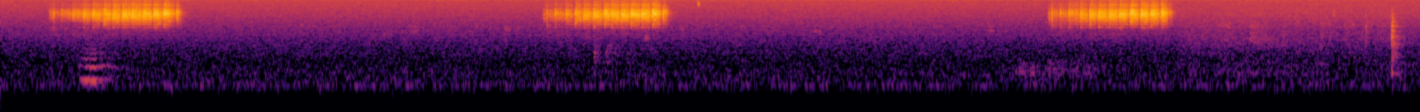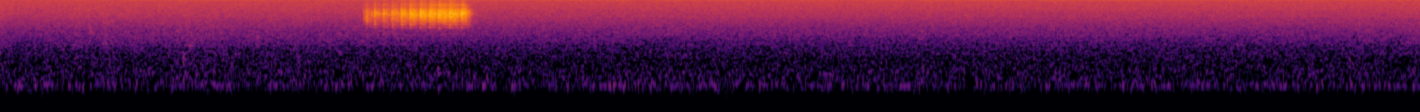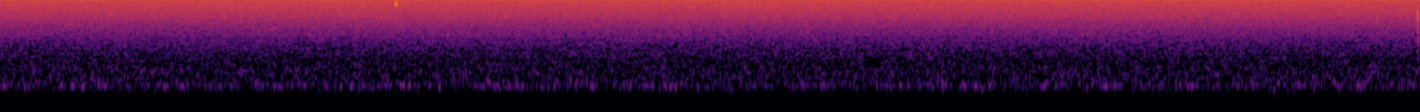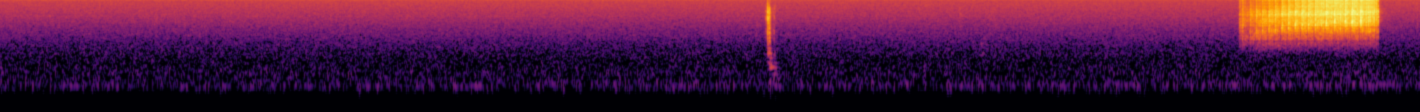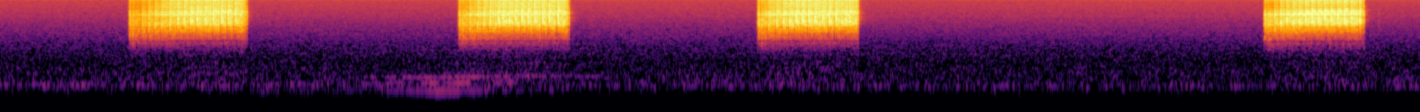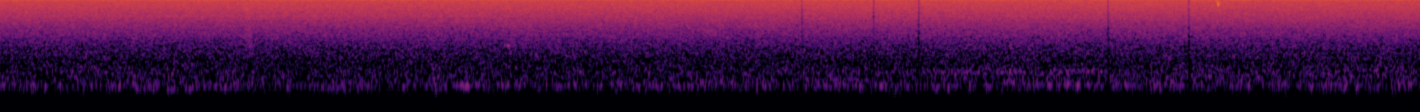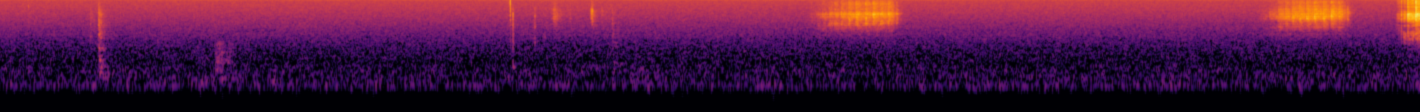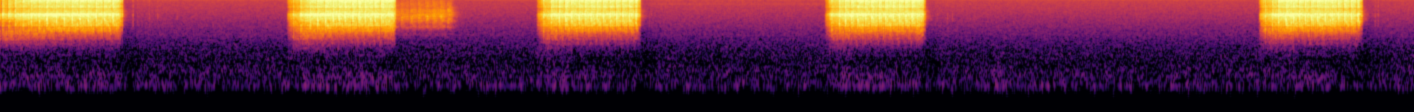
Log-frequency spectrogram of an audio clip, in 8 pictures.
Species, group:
Chorthippus eisentrauti, Orthoptera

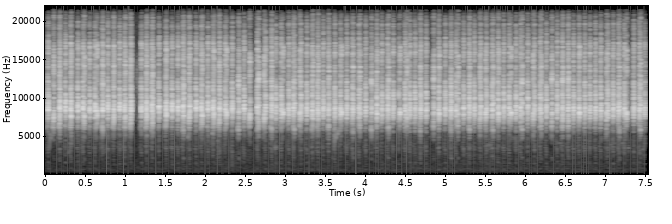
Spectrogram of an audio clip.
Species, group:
Decticus albifrons, Orthoptera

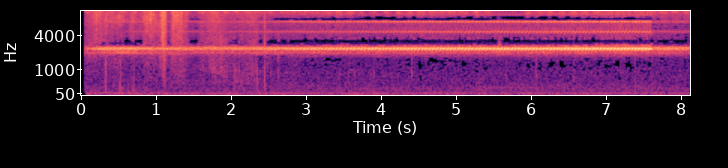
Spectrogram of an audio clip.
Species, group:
Oecanthus californicus, Orthoptera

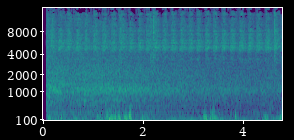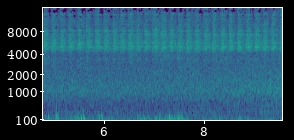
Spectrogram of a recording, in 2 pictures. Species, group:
Cicada orni, Cicadidae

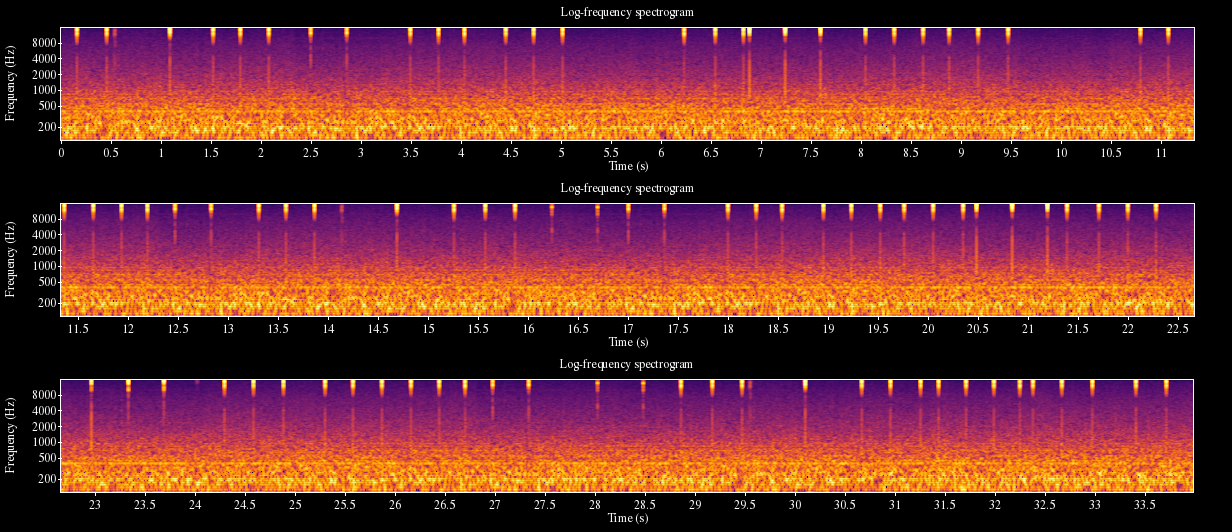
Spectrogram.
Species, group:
Cyrtaspis scutata, Orthoptera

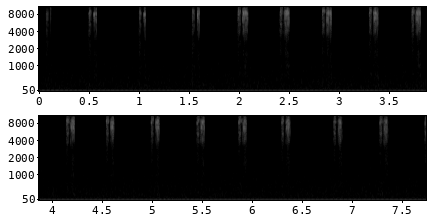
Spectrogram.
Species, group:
Thyreonotus corsicus, Orthoptera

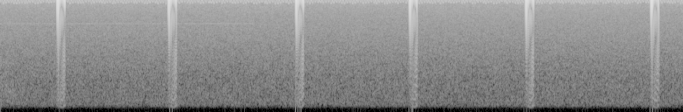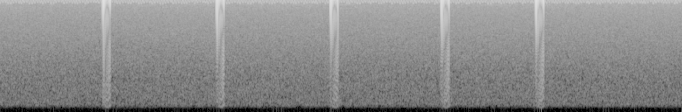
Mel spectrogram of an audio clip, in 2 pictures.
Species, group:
Poecilimon thessalicus, Orthoptera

